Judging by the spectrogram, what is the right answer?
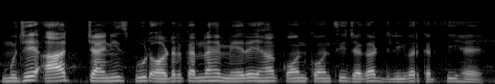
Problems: none marked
